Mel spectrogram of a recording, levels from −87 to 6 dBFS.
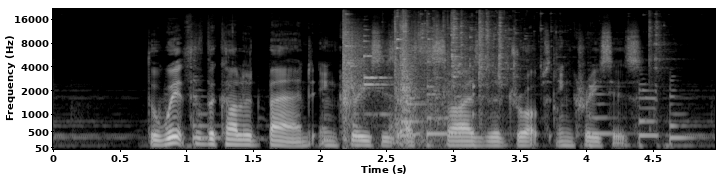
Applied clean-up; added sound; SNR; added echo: none; Electric guitar + Shatter; 8 dB; none.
